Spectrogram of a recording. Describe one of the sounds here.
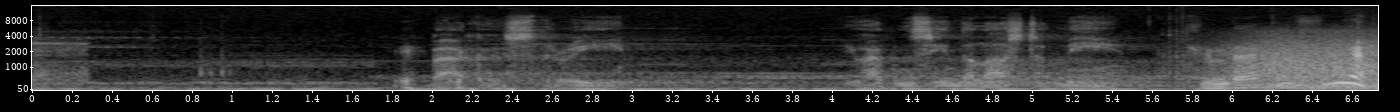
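A man speaks calmly over a film soundtrack.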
